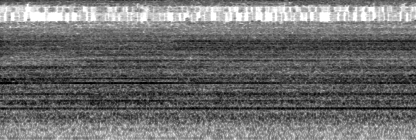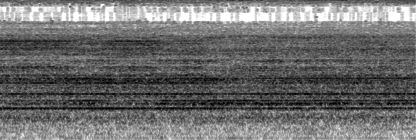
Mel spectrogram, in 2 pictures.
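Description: A heat tool blows hot air onto molding plastic for a scrapbook embellishment, giving a steady, fairly loud whirring hiss that runs unbroken throughout with no talking.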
